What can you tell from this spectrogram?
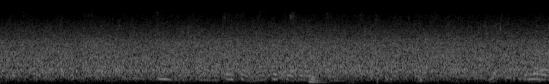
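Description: Steady rushing of a fast, shallow river running over rocks.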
